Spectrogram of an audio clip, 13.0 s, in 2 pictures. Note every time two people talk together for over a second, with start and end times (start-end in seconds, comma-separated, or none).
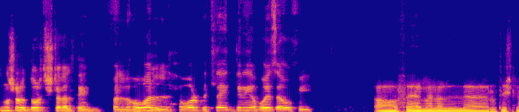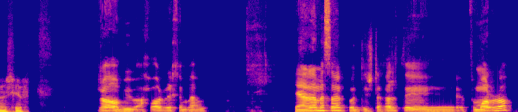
none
